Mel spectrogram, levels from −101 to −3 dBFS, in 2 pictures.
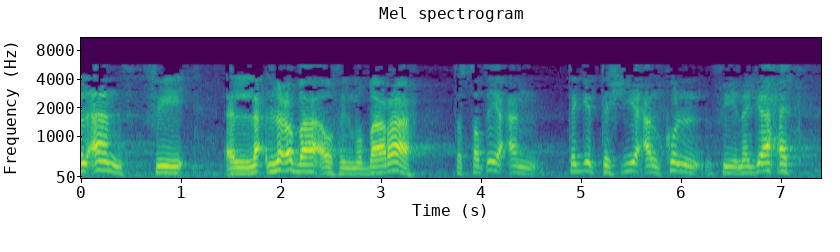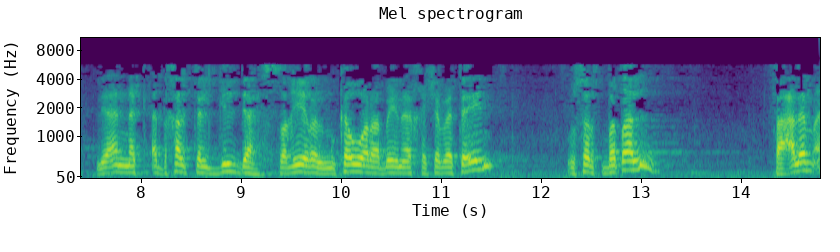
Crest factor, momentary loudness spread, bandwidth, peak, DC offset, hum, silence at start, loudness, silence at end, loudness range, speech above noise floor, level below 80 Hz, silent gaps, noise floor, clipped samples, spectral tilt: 18 dB; 12 LU; 5.8 kHz; -2 dBFS; under 0.1%; none; 0 s; -19 LUFS; 0 s; 6 LU; 28 dB; -52 dBFS; none; -46 dBFS; under 0.1%; -11 dB/octave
